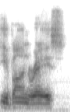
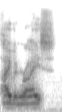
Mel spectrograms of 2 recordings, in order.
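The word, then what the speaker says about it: Ivan Reis: books and that's uh it's it's pronounced Yvonne race but it's Ivan rice that's the you know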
